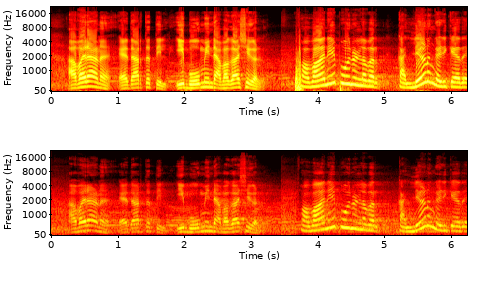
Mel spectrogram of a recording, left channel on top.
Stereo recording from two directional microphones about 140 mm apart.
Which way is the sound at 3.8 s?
60° left (ahead or behind).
